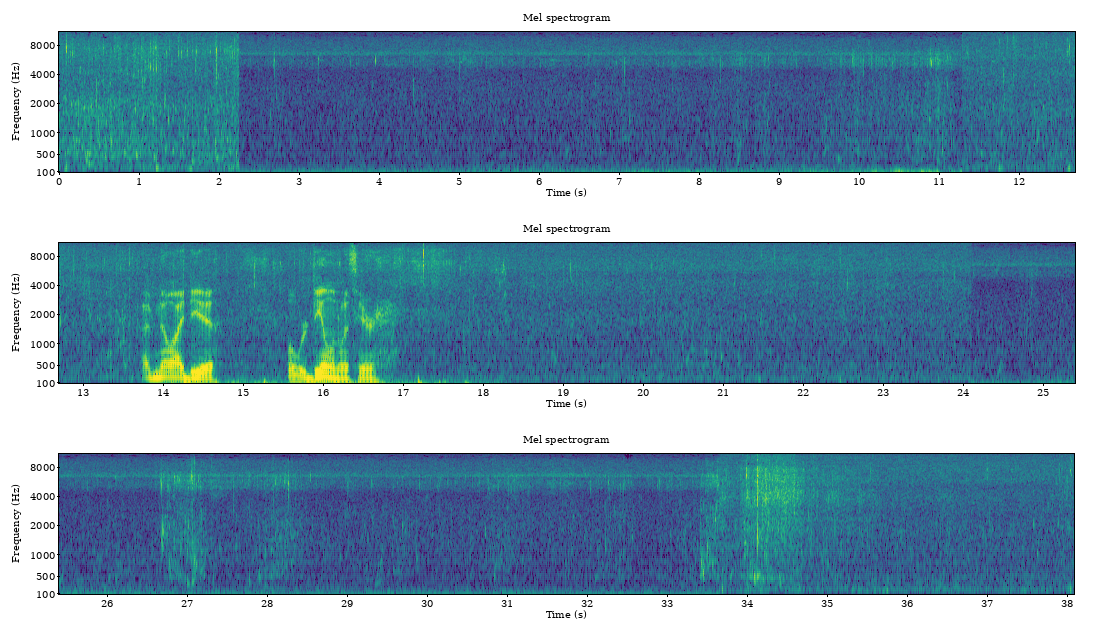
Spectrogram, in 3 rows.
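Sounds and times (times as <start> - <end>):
river current running: 0.0 - 38.0
splashing in shallows: 8.4 - 13.8, 26.6 - 28.6, 32.1 - 35.6.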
